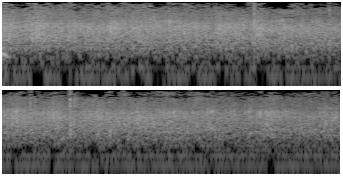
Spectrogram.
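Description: Sustained audience applause for the winner of a bingo draw, a dense wash of many hands clapping at steady loudness for several seconds, tapering slightly toward the end with no voices standing out.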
